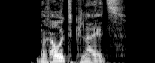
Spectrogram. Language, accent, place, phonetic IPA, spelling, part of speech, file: German, Germany, Berlin, [ˈbʁaʊ̯tˌklaɪ̯t͡s], Brautkleids, noun, De-Brautkleids.ogg
- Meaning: genitive singular of Brautkleid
